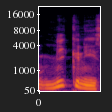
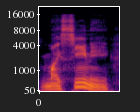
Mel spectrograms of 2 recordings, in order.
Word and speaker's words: Mycenae: In terms of language and pronunciation, I'm going to go with the standard English way of pronouncing Greek names. So Mykenae stays Mycenae, and Macedonia stays Macedonia. I know the hard K is more accurate, but I think people have more familiarity with the soft C.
